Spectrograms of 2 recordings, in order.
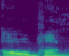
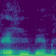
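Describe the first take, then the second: First: The h and b merge into one bh sound. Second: The h and b sounds are said separately. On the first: The speaker calls it right. "আহ্বান হবে" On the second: The speaker calls it wrong. "ভেঙে দেয় ... এটা আহ্বান হবে না"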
